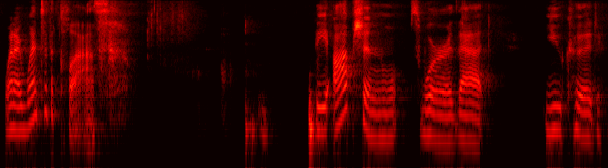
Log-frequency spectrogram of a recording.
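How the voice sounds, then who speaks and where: An older woman shares a personal story at a church gathering, gentle and given to soft laughter. Her voice sits a little low, and she takes her time, unhurried and deliberate. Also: animated. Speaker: church speaker. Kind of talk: personal story and poem reading.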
